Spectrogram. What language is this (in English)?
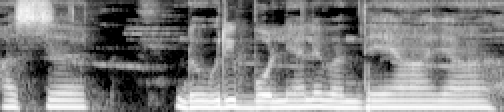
Dogri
